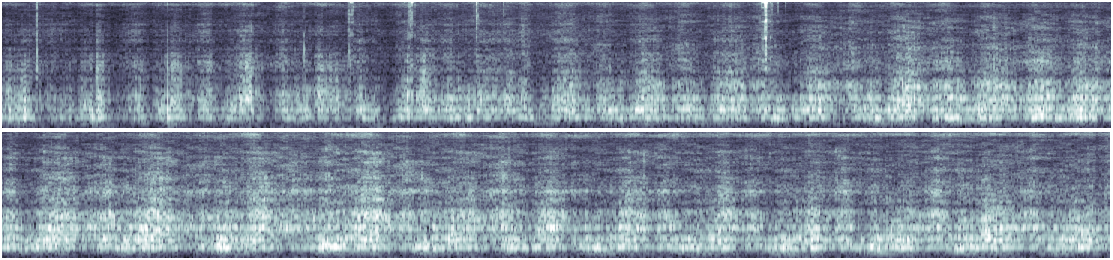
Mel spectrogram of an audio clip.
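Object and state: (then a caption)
MDF board scratched with a metal key. The metal tip of a car key, held in the fingers, is dragged in slow circles across a large, flat, pale, solid MDF fiberboard panel. It makes a continuous dry, raspy scratching with a mid-low woody tone and a few brief bright ticks near the start. The scrape stays steady and grows slightly louder as the circling goes on.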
